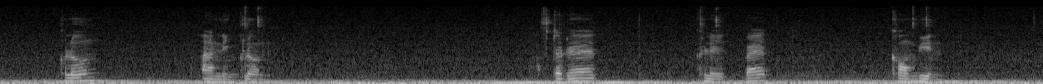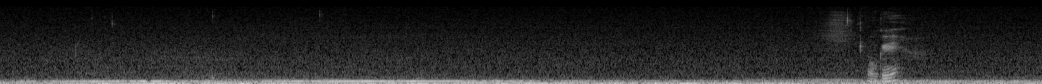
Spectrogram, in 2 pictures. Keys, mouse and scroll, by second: 2.4 click, 7.0 click, 9.1 click.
